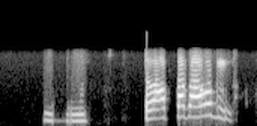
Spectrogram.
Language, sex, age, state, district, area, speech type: Hindi, female, 45-60, Uttar Pradesh, Lucknow, rural, conversation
